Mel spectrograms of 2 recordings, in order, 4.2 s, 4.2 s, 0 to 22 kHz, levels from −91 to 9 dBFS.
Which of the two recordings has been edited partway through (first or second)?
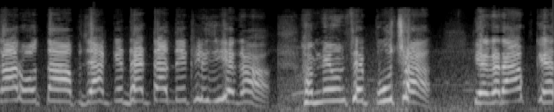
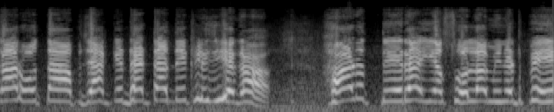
first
